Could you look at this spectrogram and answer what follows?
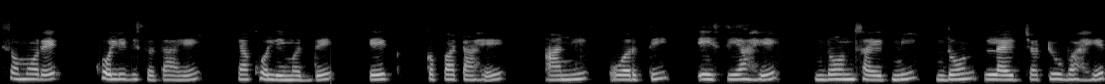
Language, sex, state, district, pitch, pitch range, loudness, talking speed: Marathi, female, Maharashtra, Pune, 230 Hz, 220-245 Hz, -24 LUFS, 120 wpm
